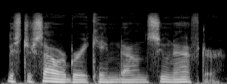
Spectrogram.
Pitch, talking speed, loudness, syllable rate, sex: 110 Hz, 160 wpm, -18 LUFS, 4.8 syllables/s, male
